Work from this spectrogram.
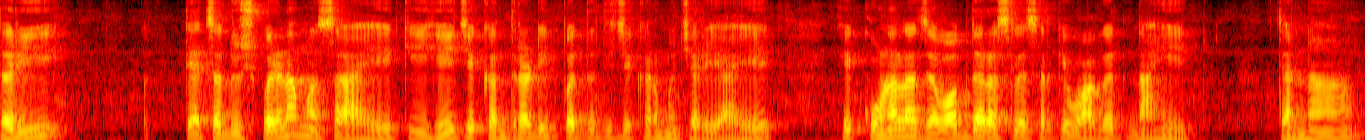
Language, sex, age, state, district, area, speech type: Marathi, male, 60+, Maharashtra, Palghar, urban, spontaneous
